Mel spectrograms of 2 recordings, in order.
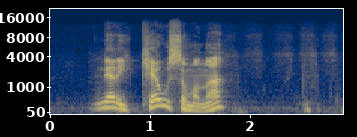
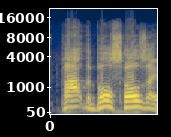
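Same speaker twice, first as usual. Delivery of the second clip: mock call; 2 semitones higher, 9 dB louder than usual. Mock chant of a football nickname.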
